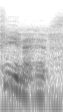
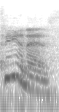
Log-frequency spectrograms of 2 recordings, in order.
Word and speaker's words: Fiennes: I never knew how to pronounce it. Fiennes. Yeah, Fiennes.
